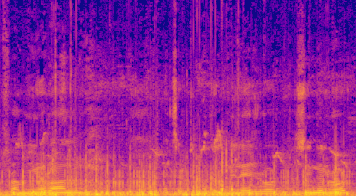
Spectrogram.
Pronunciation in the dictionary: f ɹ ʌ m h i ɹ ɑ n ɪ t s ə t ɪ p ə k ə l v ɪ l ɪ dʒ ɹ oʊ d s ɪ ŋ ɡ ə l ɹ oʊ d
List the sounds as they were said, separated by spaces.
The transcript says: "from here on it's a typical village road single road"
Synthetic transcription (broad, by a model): f ɹ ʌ m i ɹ ɑ n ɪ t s ə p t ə ə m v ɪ l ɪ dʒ ɹ oʊ d s ɪ ŋ ɡ ə l ɹ oʊ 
